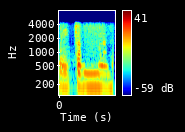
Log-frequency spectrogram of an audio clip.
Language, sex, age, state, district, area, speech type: Manipuri, female, 60+, Manipur, Kangpokpi, urban, conversation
